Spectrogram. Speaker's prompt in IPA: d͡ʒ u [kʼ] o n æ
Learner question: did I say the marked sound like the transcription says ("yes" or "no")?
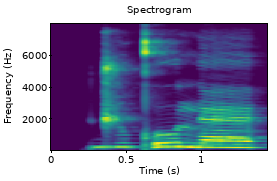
yes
